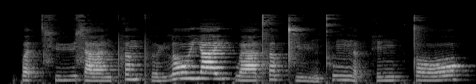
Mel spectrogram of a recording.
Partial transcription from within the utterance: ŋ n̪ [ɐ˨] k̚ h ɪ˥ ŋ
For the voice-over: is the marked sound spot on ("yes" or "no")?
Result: yes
